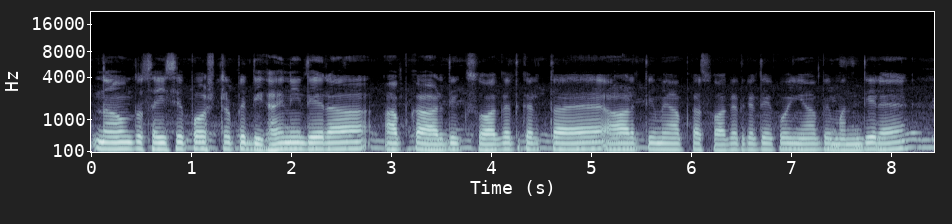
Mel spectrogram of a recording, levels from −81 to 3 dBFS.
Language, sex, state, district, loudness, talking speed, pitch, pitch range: Hindi, male, Rajasthan, Bikaner, -15 LUFS, 180 wpm, 140 Hz, 135-145 Hz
